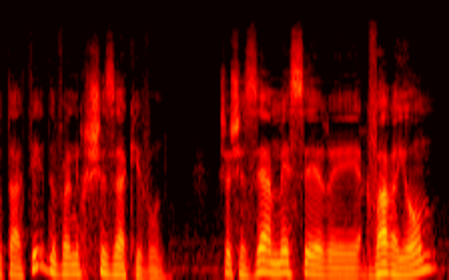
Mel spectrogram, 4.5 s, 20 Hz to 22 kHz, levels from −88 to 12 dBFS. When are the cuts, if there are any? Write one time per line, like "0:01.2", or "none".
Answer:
0:01.7
0:03.6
